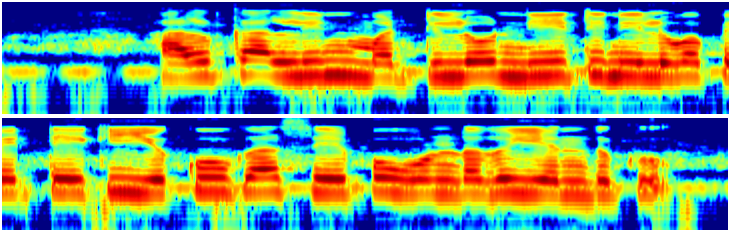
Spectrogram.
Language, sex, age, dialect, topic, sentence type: Telugu, female, 18-24, Southern, agriculture, question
